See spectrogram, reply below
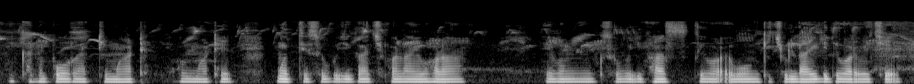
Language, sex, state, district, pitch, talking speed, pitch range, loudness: Bengali, male, West Bengal, Kolkata, 125 Hz, 125 wpm, 125-130 Hz, -19 LUFS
